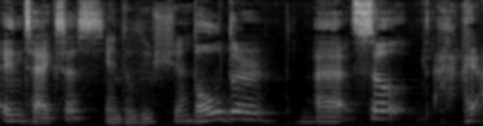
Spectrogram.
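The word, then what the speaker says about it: Andalusia: McCarthy in Oregon mhm Andalucia in Texas Andalucia Boulder uh so I I go with the European pronunciation but we can agree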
